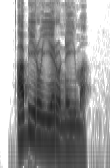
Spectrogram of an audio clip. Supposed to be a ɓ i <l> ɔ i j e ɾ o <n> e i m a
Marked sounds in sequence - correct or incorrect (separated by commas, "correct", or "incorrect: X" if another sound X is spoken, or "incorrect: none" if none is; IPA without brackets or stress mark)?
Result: incorrect: ɾ, correct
